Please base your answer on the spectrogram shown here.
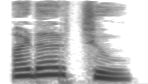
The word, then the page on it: ಅಡರಿಚು: aḍaricu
